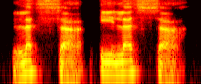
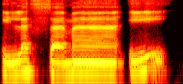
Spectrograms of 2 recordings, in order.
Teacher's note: alif maksurah digugurkan, hamzah wasal digugurkan, lam syamsiah, lam ta'rifah syamsiah juga digugurkan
